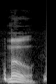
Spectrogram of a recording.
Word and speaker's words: Mu: How do you say this? M-U, is it Mu or Mu? – Mu. – Mu. – Mu, yes.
